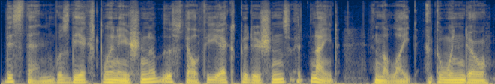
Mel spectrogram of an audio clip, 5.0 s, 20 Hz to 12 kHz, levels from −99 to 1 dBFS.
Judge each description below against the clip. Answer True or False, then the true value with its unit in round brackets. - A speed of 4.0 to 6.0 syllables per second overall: True (5.6 syllables/s)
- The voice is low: True (95 Hz)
